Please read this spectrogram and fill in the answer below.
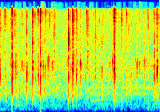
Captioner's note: applause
